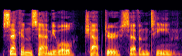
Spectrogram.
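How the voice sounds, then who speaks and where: A man narrating a dramatized scripture reading in a steady, measured way. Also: lowish voice, no echo, studio quality. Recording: faint music bed.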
